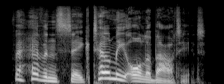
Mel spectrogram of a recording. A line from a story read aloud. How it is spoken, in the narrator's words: I cried impatiently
